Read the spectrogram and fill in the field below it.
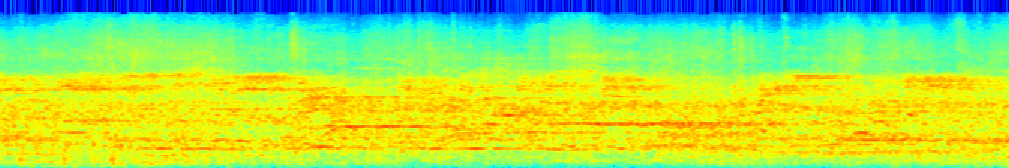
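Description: A crowd of spectators chatters and cheers in a large echoing rink.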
